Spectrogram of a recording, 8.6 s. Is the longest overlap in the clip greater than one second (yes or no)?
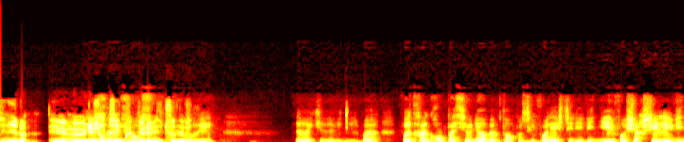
yes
